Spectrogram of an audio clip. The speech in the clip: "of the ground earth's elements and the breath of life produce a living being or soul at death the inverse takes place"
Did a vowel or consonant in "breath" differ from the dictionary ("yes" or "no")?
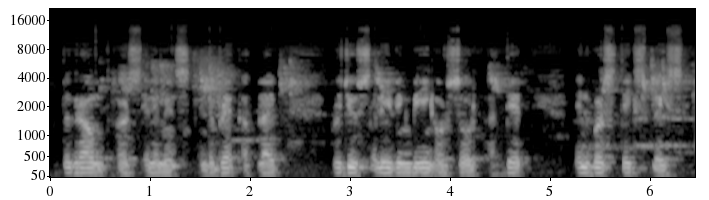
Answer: yes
